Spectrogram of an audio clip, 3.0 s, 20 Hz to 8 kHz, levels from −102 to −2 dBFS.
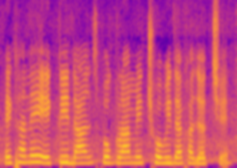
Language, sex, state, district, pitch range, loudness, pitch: Bengali, female, West Bengal, Alipurduar, 275-300 Hz, -14 LUFS, 285 Hz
